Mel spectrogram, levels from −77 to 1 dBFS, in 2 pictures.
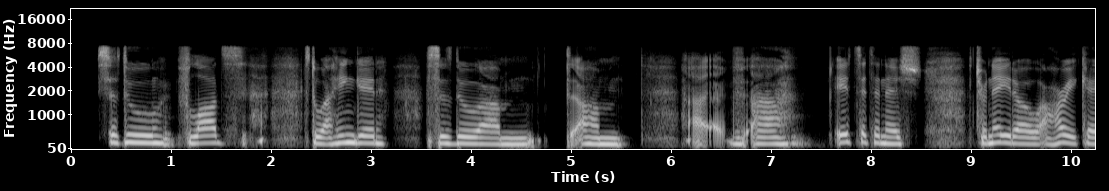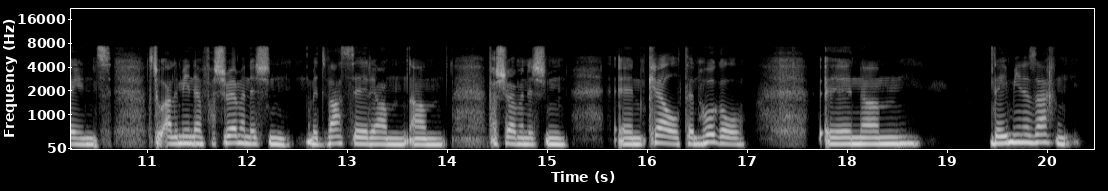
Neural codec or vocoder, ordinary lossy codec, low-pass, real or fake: none; none; 7.2 kHz; real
